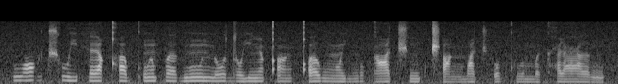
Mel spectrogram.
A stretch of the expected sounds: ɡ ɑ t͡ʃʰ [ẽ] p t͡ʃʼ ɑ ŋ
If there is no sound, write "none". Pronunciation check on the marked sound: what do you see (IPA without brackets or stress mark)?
ĩ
